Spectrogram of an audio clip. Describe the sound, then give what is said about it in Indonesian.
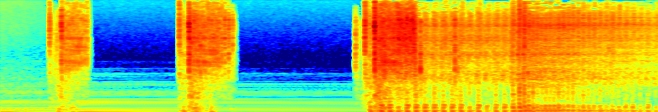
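A community health centre's motorcycle without mirrors is cranked twice in short bursts, then catches and runs with a loud, rhythmic chugging that rises into revving as two people ride it. No one speaks. “Ya udahlah, akhirnya mereka pun naik motor tersebut.”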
